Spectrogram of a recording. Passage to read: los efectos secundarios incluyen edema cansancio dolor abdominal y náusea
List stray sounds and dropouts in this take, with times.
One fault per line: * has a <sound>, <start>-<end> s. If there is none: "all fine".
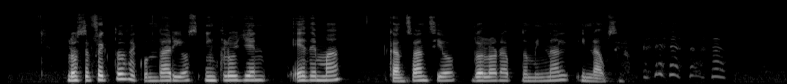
* has a laugh, 6.4-7.3 s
